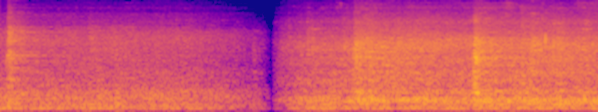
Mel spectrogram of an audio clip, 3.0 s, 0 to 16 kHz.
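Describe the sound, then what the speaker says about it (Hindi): The 16Dn Karachi Express rolls along the rails near Khanpur Junction with a steady rumble, a brief dip as it passes something, then a louder continuous roar with faint clicks. "2:45 पर दोस्तों खानपुर जंक्शन पास हो रही है ट्रेन।"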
